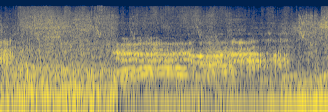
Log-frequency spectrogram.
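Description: Cartoon sound effects of a downed power line arcing: electric crackling and a steady low hum. In the middle a wavering tone rises over it for about two seconds, with background music.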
